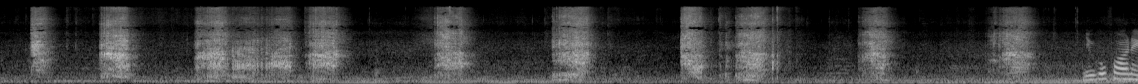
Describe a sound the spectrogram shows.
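Plastic wrap rustles and crinkles close by.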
